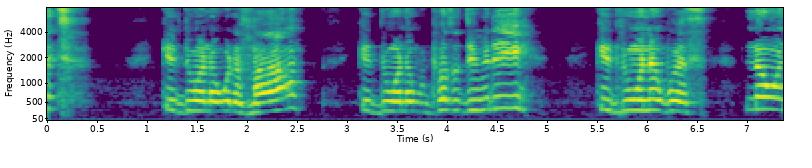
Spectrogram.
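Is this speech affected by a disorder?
Yes: cerebral palsy; present from birth.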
